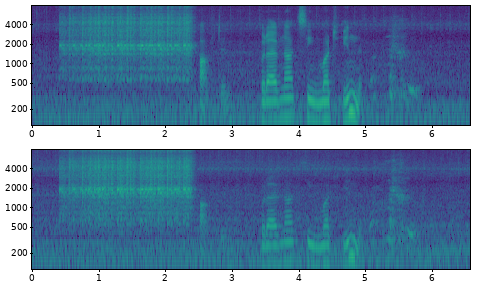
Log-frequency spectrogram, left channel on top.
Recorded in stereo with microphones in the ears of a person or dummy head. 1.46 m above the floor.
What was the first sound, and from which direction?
A camera shutter, 10° right (ahead or behind).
